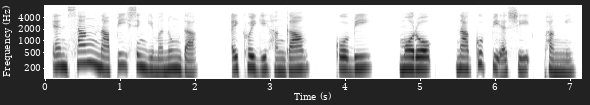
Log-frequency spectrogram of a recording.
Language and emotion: Manipuri, neutral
